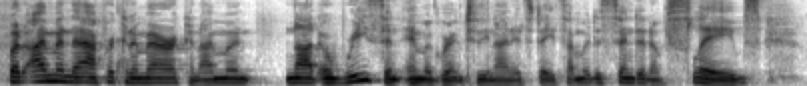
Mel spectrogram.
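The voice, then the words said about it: American accent. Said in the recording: “you've heard my American accent by now.”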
